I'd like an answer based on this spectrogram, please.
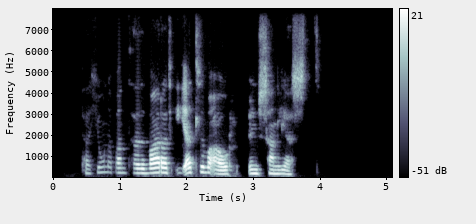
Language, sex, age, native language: Icelandic, female, 30-39, Icelandic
